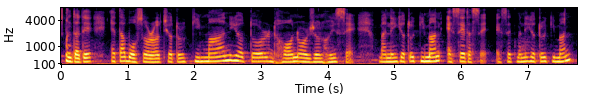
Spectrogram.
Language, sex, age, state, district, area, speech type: Assamese, female, 18-30, Assam, Kamrup Metropolitan, urban, spontaneous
